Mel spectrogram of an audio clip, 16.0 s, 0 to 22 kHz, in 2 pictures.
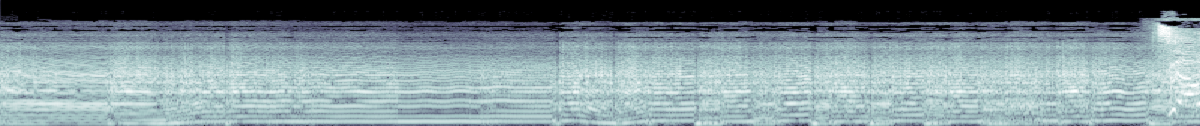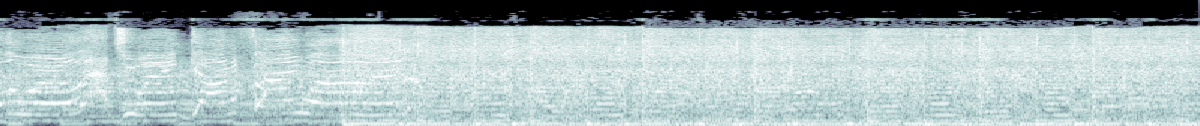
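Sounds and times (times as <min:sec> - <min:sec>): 
thick distorted guitars grinding out sustained power chords: 0:00.0 - 0:16.0
steady driving rock beat: 0:07.7 - 0:16.0.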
